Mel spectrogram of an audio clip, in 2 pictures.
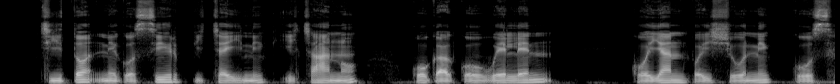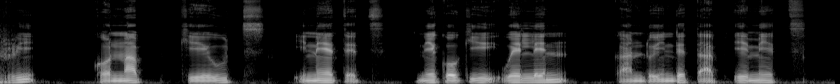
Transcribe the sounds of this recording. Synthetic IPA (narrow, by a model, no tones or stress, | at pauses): t͡ʃit̪ɔnɛkɔsiɾpit͡ʃainikit͡ʃanɔ | kokakɔwɛlɛn | kɔjanpɔiʃonikːosɾi | kʰɔnap̚ | kʰeut | ḭnɛtɛt | nekɔkiwɛlɛn | ka̰ndoindɛta̰pemet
